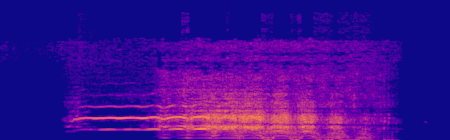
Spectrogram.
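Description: A person imitates a horse's whinny: a loud, close, rising neigh with a shaky, fluttering tail lasting about two seconds, with no other sound around it.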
